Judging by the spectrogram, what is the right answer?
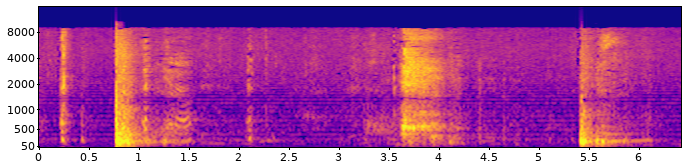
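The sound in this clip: Three sharp, breathy coughs from a tickle in the throat, spaced a few seconds apart during a conversation, each a short loud burst that quickly fades, with small clicks and quiet sounds between.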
